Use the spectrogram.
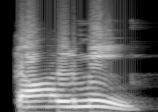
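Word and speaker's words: Ptolemy: Now next is टॉल मी। B silent है।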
